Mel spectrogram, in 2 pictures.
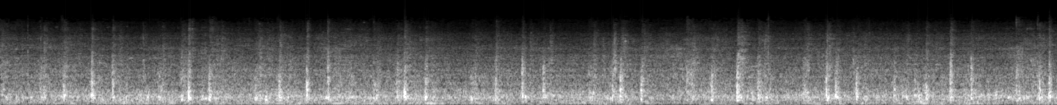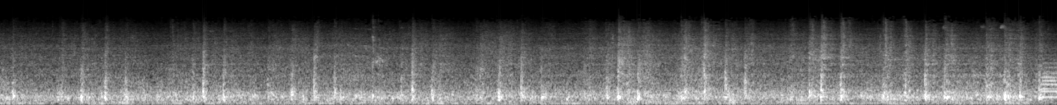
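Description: Train rolling along, heard from inside a carriage: a steady rumble with the wheels clicking irregularly over rail joints.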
